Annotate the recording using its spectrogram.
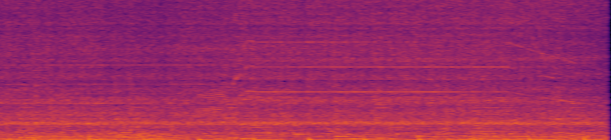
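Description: Compact PWM-controllable CNC router motor switched on with a push button, starting abruptly and running at steady speed with a high whine.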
